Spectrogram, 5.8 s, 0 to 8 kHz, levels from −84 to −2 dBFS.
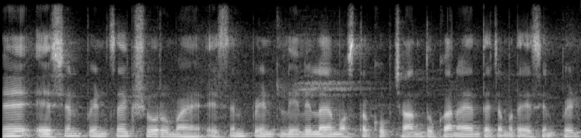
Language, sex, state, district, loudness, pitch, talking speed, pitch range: Marathi, male, Maharashtra, Gondia, -18 LUFS, 120 Hz, 205 wpm, 115-125 Hz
